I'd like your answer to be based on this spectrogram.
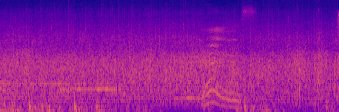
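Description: Sustained audience applause fills a story slam event, dense and steady, with some whoops and voices rising briefly over the clapping.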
